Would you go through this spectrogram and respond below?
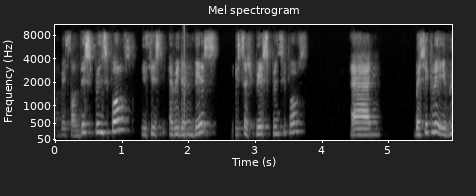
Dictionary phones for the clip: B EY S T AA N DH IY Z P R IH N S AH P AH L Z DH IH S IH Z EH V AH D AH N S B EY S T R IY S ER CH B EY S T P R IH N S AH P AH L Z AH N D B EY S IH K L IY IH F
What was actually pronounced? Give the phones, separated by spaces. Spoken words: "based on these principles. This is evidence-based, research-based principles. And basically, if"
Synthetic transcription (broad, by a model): B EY S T AA N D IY S P R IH N S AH P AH L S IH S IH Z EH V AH D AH N B EY S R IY S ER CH B EY S P R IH N S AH P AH L S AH N B EY S IH K L IY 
